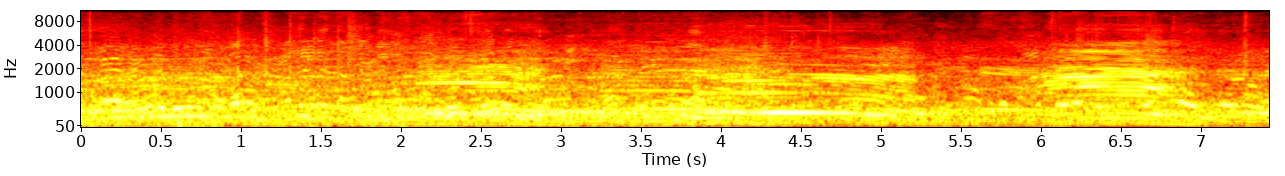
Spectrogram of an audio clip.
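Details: Bull and heifer calves at the Aftabganj calf market on 23 June: several moos in turn, a long low call giving way to a few shorter, higher bawls, over constant crowd noise and talk.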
